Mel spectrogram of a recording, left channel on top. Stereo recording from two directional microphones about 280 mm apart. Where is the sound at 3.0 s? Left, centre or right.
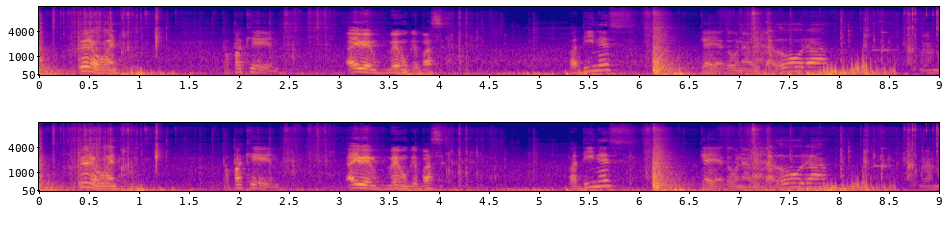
Centre.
